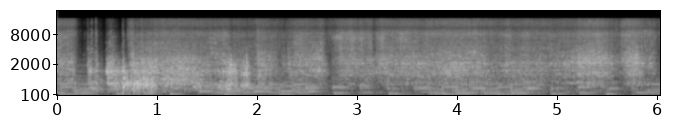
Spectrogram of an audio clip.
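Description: Hose water spraying onto a black plastic air-conditioner part, rinsing off the loosened dirt, a steady hiss and splash that shifts as the part is turned. Background music with a stepping melody plays underneath.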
